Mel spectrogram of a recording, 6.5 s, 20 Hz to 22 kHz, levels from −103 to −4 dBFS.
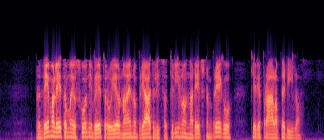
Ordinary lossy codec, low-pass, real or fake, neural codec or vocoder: AAC, 16 kbps; 7.2 kHz; real; none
